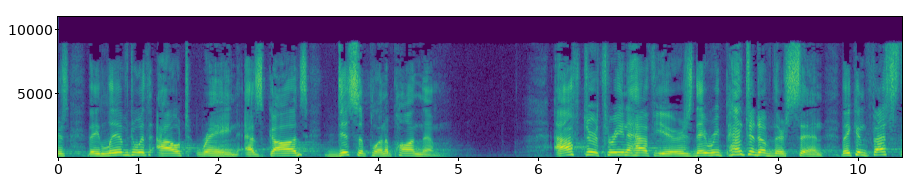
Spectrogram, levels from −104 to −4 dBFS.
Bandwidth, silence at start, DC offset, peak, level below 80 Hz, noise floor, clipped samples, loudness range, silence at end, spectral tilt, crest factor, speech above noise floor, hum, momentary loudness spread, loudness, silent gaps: 9.4 kHz; 0 s; under 0.1%; -2 dBFS; -64 dBFS; -70 dBFS; under 0.1%; 3 LU; 0 s; -5 dB/octave; 18 dB; 51 dB; none; 5 LU; -20 LUFS; none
